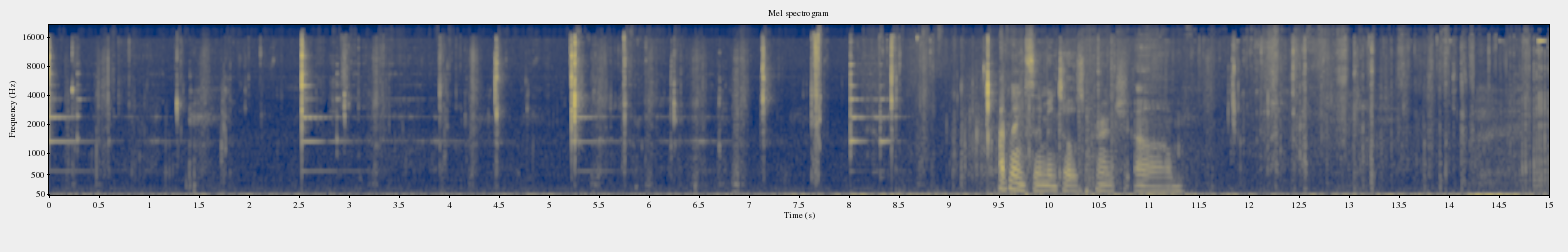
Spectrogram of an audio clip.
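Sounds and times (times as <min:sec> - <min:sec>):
spoon clinking against bowl: 0:00.0 - 0:01.2, 0:02.5 - 0:04.2, 0:05.2 - 0:06.8, 0:08.0 - 0:08.6
crunchy chewing of cereal: 0:00.0 - 0:09.8, 0:11.4 - 0:14.9.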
